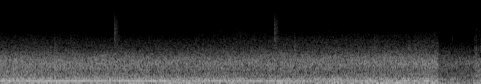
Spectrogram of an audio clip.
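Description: Steady rumble of road traffic with a low engine hum, which drops away near the end; two faint ticks sound over it.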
